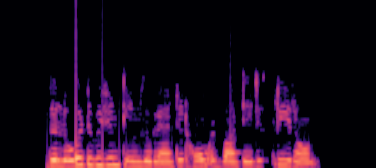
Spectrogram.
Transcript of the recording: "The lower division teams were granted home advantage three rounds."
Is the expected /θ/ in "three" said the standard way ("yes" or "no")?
no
